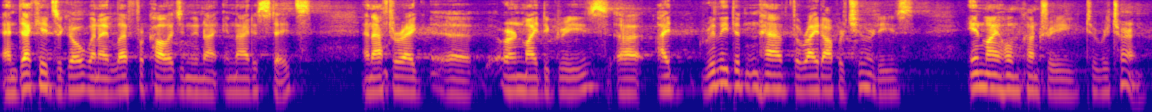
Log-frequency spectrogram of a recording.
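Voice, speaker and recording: Low-voiced man in an echoing hall. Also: fairly even intonation, moderate pace, a bit bright. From Bangladesh. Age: middle-aged. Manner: hesitant, many fillers and restarts. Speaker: panelist. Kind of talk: panel discussion. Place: conference hall. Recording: reverberant conference hall.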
